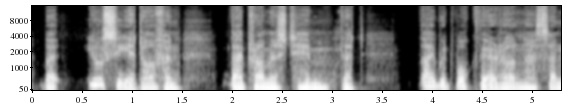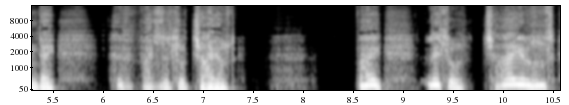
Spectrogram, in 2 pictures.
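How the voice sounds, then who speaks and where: A man voicing a humble, grieving father who speaks gently in an audiobook reading, with a husky voice. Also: mid-range voice, no room sound, clean studio sound, pitched above the performer's own voice. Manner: gentle, choking with grief.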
